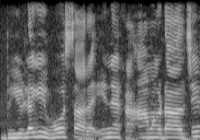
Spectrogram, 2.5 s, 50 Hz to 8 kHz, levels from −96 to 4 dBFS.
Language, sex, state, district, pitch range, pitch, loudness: Garhwali, female, Uttarakhand, Tehri Garhwal, 220-245 Hz, 235 Hz, -20 LUFS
